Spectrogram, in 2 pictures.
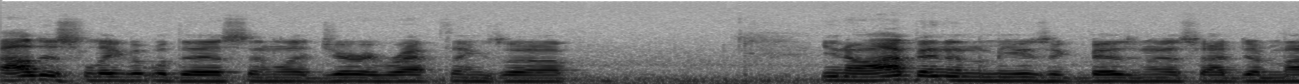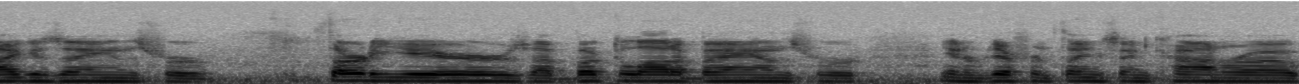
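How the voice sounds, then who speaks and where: A man's medium-pitched voice, monotone and flat, at a moderate pace against noticeable background noise. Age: 70s. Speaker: podcast host, music magazine publisher. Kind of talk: casual podcast chat.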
